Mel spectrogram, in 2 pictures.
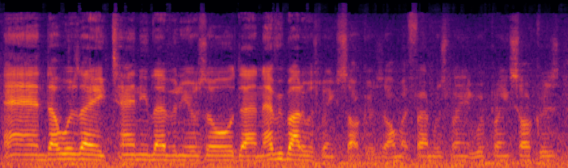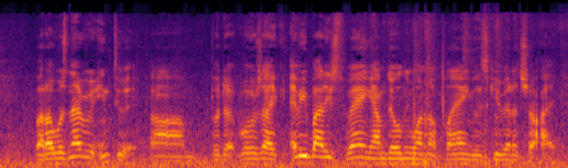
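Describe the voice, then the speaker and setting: A man's voice: fairly low pitch, fairly even intonation. A young man from Italy, telling his story as an interview guest, often restarting his sentences. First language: Italian. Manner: halting, with many restarts and fillers. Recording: distant outdoor mic with traffic noise.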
